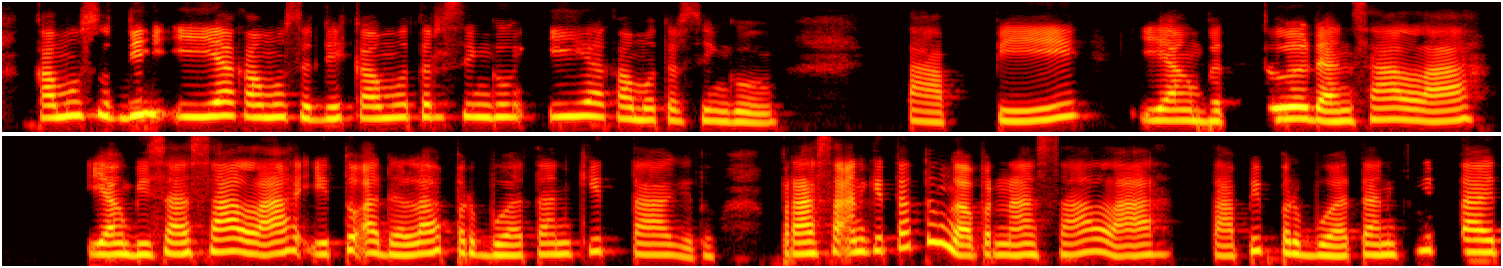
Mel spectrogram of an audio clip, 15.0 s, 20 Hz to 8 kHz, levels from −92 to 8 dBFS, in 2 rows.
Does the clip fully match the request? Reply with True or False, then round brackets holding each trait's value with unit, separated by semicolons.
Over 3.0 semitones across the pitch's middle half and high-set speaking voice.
True (4.6 semitones; 225 Hz)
